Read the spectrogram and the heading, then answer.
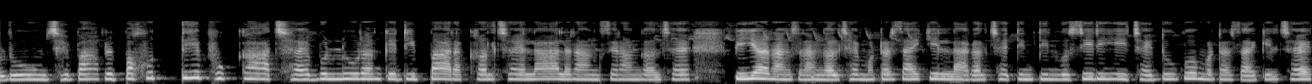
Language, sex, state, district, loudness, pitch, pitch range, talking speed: Maithili, female, Bihar, Samastipur, -17 LUFS, 230 Hz, 195-245 Hz, 170 wpm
